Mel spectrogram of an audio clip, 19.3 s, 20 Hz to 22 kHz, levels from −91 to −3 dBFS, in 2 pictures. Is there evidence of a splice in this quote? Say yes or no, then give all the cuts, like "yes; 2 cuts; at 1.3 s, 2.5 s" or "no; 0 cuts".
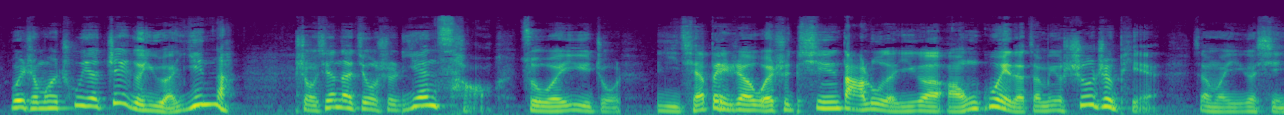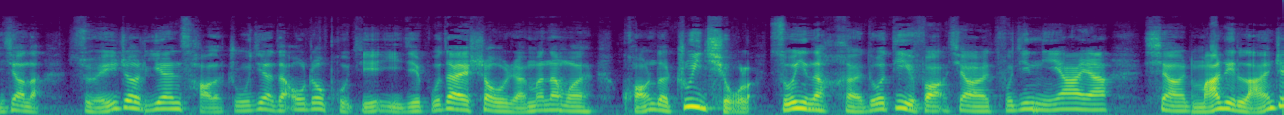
yes; 2 cuts; at 2.1 s, 15.3 s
